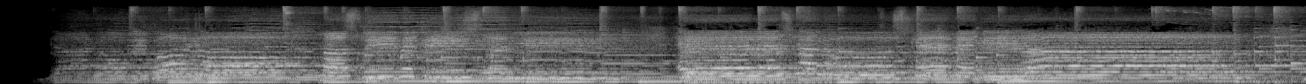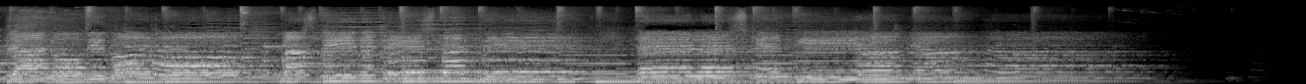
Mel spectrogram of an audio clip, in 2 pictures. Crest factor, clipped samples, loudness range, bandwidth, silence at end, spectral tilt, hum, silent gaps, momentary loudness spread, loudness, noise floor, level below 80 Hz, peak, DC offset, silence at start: 16 dB; under 0.1%; 5 LU; 16.5 kHz; 1.65 s; -4.5 dB/octave; none; none; 9 LU; -17 LUFS; -69 dBFS; -40 dBFS; -2 dBFS; under 0.1%; 0.55 s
